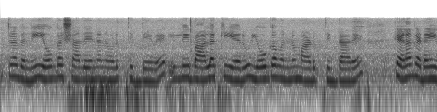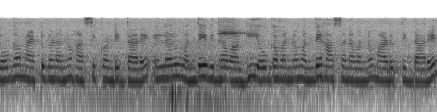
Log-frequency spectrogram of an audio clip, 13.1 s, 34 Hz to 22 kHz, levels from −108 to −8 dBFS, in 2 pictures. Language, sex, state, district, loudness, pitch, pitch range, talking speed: Kannada, female, Karnataka, Dakshina Kannada, -27 LUFS, 230 Hz, 220-245 Hz, 90 wpm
